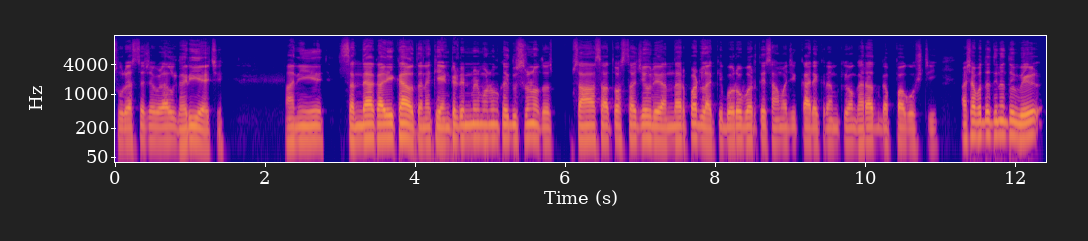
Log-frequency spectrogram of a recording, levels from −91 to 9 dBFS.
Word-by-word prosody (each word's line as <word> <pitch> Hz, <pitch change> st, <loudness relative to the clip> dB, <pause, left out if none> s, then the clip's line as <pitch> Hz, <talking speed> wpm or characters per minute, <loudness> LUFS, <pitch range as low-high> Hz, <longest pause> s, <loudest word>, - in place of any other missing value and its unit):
सूर्यास्ताच्या 105 Hz, +1 st, -2 dB
वेळेला 105 Hz, 0 st, +1 dB
घरी 110 Hz, +3 st, +1 dB
यायचे 90 Hz, -5 st, -2 dB, 0.9 s
आणि 110 Hz, +1 st, -1 dB, 0.4 s
संध्याकाळी 120 Hz, +2 st, +5 dB
काय 130 Hz, 0 st, +7 dB
होतं 105 Hz, -1 st, +1 dB
ना, 105 Hz, -, -2 dB
की 110 Hz, -, -2 dB
एंटरटेनमेंट 115 Hz, +3 st, -1 dB
म्हणून 120 Hz, 0 st, -3 dB
काही 120 Hz, -1 st, 0 dB
दुसरं 120 Hz, +1 st, -3 dB
नव्हतंच. 105 Hz, -4 st, -2 dB, 0.3 s
6:00-7:00 115 Hz, -1 st, +1 dB
वाजता 115 Hz, +1 st, -1 dB
जेवले 115 Hz, -1 st, +1 dB
अंधार 110 Hz, +1 st, 0 dB
पडला, 115 Hz, -4 st, +2 dB
की 95 Hz, +3 st, -9 dB
बरोबर 110 Hz, +1 st, +1 dB
ते 110 Hz, -, -1 dB
सामाजिक 105 Hz, +1 st, -7 dB
कार्यक्रम 100 Hz, -1 st, -1 dB
किंवा 105 Hz, 0 st, -3 dB
घरात 105 Hz, 0 st, +1 dB
गप्पा-गोष्टी 100 Hz, -2 st, -4 dB, 0.3 s
अशा 120 Hz, +4 st, +1 dB
पद्धतीनं 140 Hz, +1 st, 0 dB
ते 145 Hz, -, +4 dB
वेळ 130 Hz, +3 st, +4 dB
110 Hz, 155 wpm, -23 LUFS, 105-120 Hz, 0.9 s, काय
